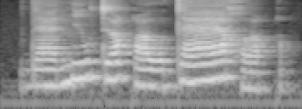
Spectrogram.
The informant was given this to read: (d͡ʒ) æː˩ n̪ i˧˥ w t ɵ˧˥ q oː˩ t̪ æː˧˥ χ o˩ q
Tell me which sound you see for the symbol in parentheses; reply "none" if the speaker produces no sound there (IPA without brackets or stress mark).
d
